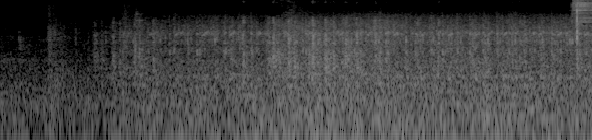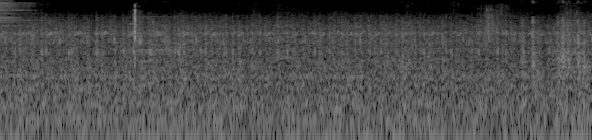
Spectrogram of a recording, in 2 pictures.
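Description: A large engine rumbles steadily.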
